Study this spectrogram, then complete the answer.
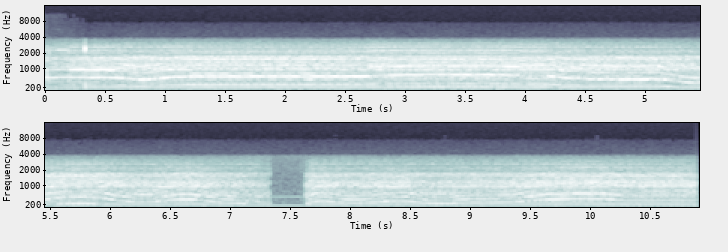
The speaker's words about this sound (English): And then as I get farther along into finishing the piece, I kind of slow down, and so what you're hearing are the different speeds of the wheels.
